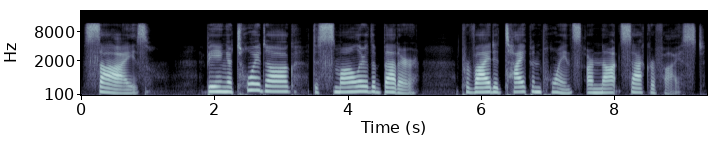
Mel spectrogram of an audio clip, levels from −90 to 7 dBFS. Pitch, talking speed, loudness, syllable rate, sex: 205 Hz, 95 wpm, -17 LUFS, 3.3 syllables/s, female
